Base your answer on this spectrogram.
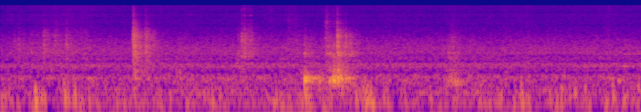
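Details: Honey bee swarm in McAllen, Texas, which arrived the same day, being scooped into a box for relocation: a steady low droning hum throughout, broken by several sharp knocks and thumps from handling.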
